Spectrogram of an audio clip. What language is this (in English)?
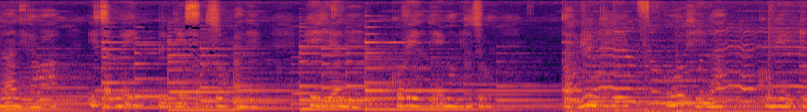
Thai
